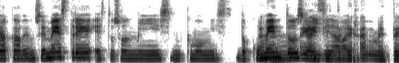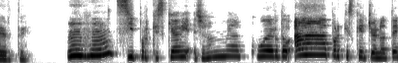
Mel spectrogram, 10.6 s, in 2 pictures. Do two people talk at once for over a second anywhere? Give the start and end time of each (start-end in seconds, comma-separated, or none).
3.4-4.7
